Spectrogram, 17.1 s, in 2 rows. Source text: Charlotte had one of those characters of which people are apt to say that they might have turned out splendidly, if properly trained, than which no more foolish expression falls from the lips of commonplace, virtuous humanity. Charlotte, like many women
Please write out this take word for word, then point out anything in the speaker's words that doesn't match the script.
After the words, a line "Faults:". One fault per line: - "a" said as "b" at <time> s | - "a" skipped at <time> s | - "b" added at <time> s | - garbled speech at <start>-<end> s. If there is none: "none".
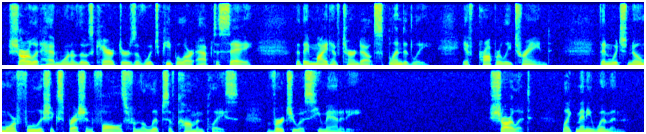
Charlotte had one of those characters of which people are apt to say that they might have turned out splendidly, if properly trained, than which no more foolish expression falls from the lips of commonplace, virtuous humanity. Charlotte, like many women
Faults:
none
